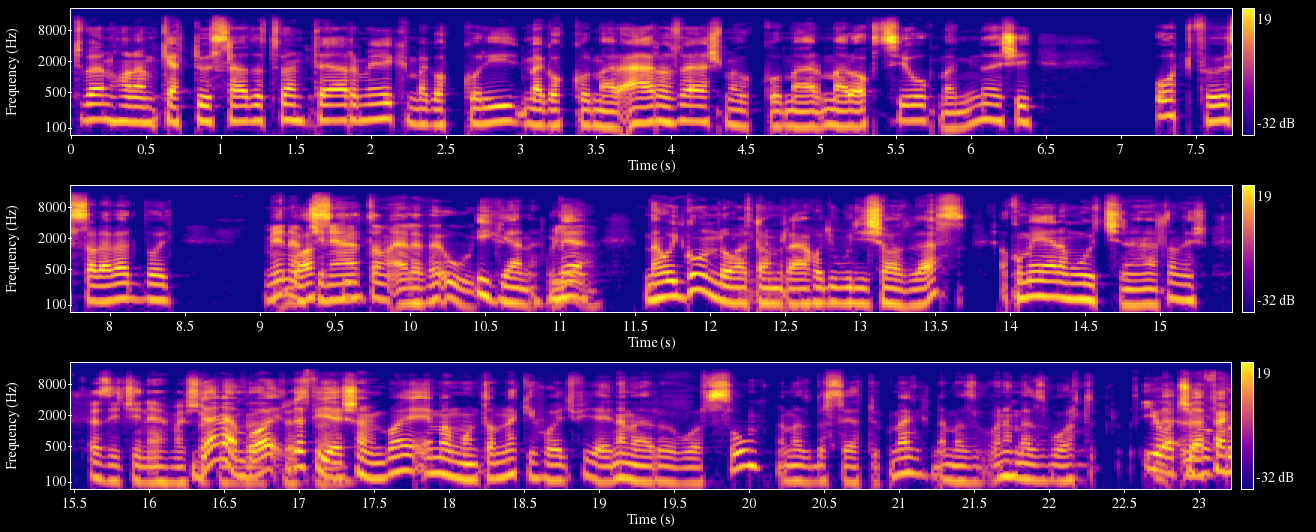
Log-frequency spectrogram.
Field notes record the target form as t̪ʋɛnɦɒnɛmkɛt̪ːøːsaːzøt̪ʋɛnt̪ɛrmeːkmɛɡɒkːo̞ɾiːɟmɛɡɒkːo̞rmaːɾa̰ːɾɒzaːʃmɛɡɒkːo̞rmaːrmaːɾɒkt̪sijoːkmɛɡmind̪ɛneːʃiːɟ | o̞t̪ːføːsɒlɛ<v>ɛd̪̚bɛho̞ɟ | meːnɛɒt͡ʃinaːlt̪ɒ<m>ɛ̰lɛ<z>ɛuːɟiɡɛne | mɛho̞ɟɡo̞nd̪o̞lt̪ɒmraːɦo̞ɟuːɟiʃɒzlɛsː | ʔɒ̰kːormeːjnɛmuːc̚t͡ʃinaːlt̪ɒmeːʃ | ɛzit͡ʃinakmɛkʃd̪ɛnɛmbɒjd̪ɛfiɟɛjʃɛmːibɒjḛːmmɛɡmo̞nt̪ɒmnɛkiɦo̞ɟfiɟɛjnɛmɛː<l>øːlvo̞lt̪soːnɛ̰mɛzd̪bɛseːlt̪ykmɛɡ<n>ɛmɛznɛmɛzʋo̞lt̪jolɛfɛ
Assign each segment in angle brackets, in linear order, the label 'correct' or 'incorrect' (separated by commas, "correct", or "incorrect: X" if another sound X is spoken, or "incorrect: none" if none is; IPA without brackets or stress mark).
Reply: correct, correct, incorrect: v, incorrect: r, correct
